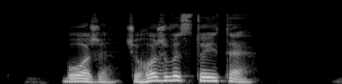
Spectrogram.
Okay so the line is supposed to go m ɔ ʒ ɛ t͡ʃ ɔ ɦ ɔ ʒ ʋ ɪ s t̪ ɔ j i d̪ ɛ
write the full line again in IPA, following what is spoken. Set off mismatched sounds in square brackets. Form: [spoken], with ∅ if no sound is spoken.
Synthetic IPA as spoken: [b] ɔ ʒ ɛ t͡ʃ ɔ ɦ ɔ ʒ ʋ ɪ s t̪ ɔ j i [t̪] ɛ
